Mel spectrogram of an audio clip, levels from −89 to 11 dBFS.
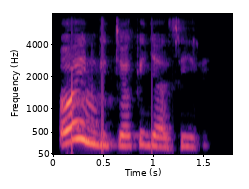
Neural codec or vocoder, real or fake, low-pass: none; real; 7.2 kHz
